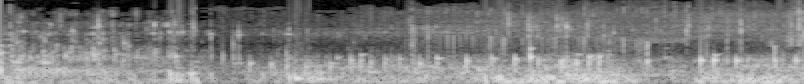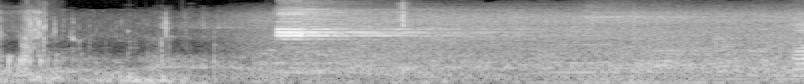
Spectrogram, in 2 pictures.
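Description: Muffled underwater rumble and bubbling from a camera held under the sea. About four seconds in it cuts to open-air traffic sound with a high steady tone.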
